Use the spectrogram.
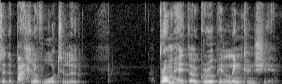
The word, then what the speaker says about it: Bromhead: his right hand man lieutenant gonville bromhead which is actually pronounced brumhead he was the man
